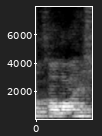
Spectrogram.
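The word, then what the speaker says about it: خواہش: जैसे ख्वाहिश ख्वाहिश में जैसे ख्वाहिश मिसाल के तौर पर ख्वाहिश लिखते तो खवाहिश लिखते मगर पढ़ते हैं ख्वाहिश। ये वा पढ़ा नहीं जाता। ये वाहता है साइलेंट रहता है।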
